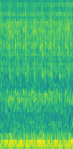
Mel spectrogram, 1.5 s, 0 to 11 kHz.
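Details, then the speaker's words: 1985 Chevrolet Camaro IROC-Z with a 305 V8, just jump-started cold: lumpy idle with a quick steady tick in time with firing; owner suspects exhaust manifold gaskets, and possibly a new alternator or battery. "Ooh, she cold. Come on, girl. As you can hear, I probably need some manifold gaskets and maybe a possibly new alternator or battery."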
